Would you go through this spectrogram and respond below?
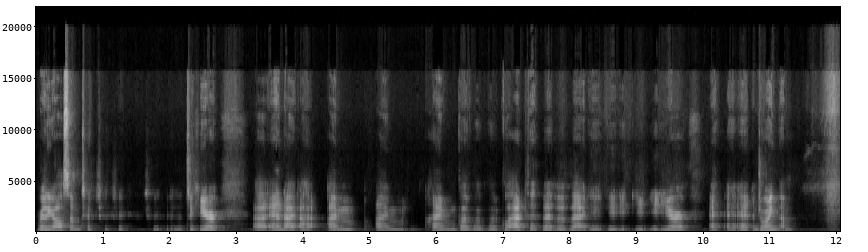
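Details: Adult man who stutters, onset in third grade (about age 8–9) with speech therapy soon after, now a speech-language pathologist; repetitions of sounds, words and phrases with fillers; stuttering.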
